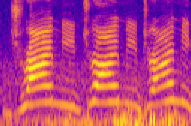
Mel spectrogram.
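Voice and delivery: put-on high, loud pleading baby chick; soggy chick crying. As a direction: beg to be dried, high and insistent. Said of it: "cried the soggy baby chick".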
